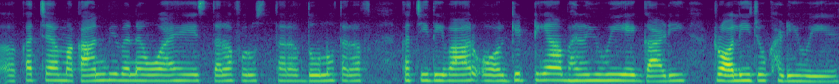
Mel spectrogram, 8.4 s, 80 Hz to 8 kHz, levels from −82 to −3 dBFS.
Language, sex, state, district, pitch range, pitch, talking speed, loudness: Hindi, female, Bihar, West Champaran, 200-210 Hz, 205 Hz, 195 wpm, -18 LUFS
